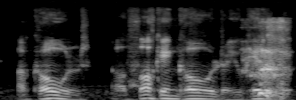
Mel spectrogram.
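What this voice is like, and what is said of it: Imitates another person's voice. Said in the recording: “Very good impression of Morris O'Doherty.”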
